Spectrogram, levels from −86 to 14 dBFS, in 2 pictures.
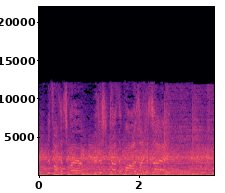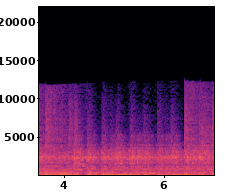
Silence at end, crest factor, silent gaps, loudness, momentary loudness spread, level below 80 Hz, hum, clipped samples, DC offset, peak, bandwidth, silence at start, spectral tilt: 0 s; 16 dB; none; -17 LUFS; 4 LU; -26 dBFS; none; under 0.1%; under 0.1%; -2 dBFS; 13 kHz; 0 s; -4 dB/octave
